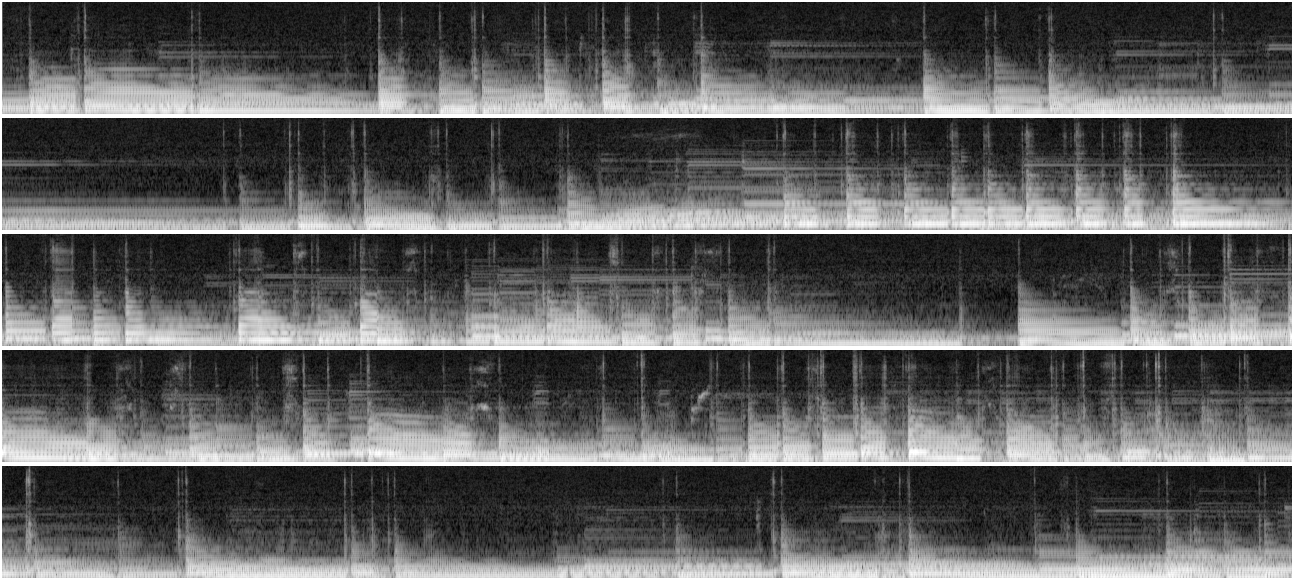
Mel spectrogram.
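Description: Upright double bass played pizzicato, carrying a slow melodic line with some sliding notes, with electric guitar playing alongside.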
